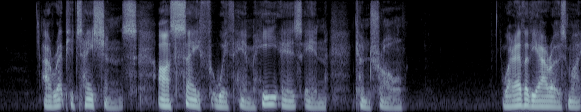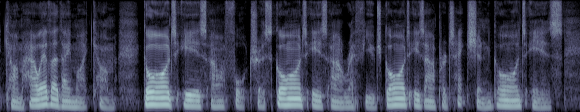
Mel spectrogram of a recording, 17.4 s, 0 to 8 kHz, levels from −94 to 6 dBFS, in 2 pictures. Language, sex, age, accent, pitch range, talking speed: English, male, 50-69, British, 95-120 Hz, 115 wpm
